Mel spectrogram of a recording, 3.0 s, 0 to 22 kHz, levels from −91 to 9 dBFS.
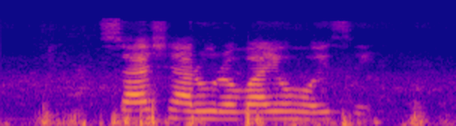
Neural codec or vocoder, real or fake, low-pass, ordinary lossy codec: none; real; 10.8 kHz; Opus, 32 kbps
